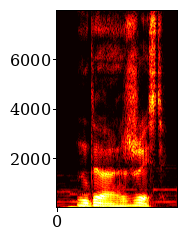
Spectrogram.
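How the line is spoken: Muttering. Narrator (Russian): пробормотал

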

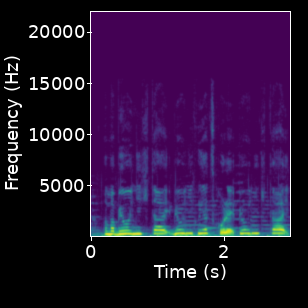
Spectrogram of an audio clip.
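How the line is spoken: Fussing child. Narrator (Japanese): って言ってまた騒ぎ始めた

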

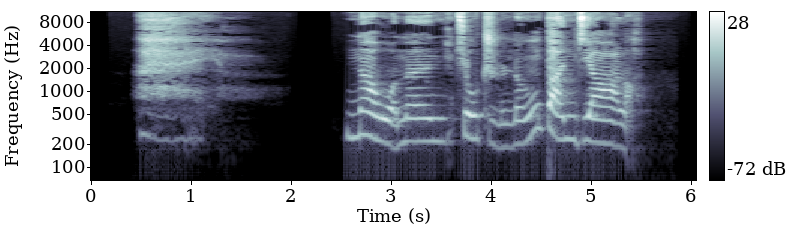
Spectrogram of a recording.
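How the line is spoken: Sighing father. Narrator (Chinese): 鼠爸爸叹了一口气

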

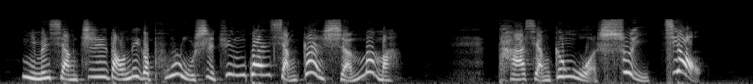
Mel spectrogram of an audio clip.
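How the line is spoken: Indignant shout. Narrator (Chinese): 他内心的愤慨再也压不下去了，他大声喊道

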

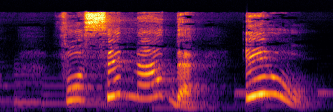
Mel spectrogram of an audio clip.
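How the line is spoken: Bellow. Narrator (Portuguese): berrou Teteco

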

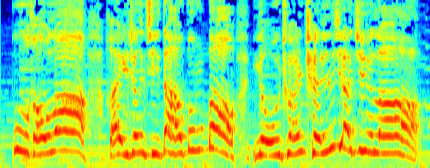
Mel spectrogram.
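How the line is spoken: Clamoring voices outside. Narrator (Chinese): 外面的人在叫叫嚷嚷

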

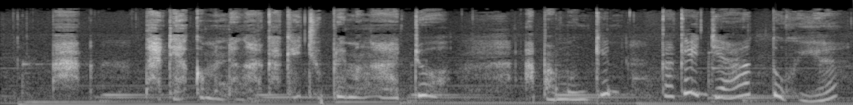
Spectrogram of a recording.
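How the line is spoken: Whisper. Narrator (Indonesian): bisik Bim Bim

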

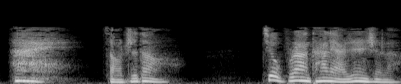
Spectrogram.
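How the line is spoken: Sighing to oneself. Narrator (Chinese): 我妹妹都不免叹气，自言自语

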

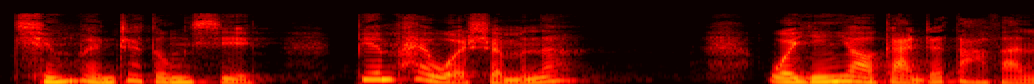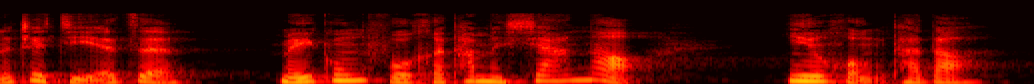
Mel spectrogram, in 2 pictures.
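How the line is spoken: Laughing. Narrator (Chinese): 笑道

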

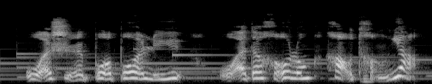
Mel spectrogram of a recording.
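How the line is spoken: Hoarse voice from outside. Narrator (Chinese): 一个沙哑的声音从门外传来

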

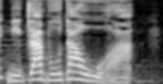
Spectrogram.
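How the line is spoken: Little bear giggling. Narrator (Chinese): 小熊咯咯笑着说

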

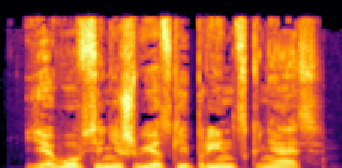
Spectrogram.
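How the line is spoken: Firm and loud. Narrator (Russian): твердо и громко произнес Давид

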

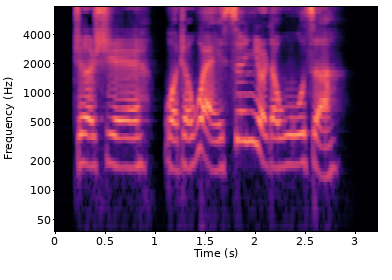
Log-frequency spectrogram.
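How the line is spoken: Smiling. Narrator (Chinese): 贾母笑…道

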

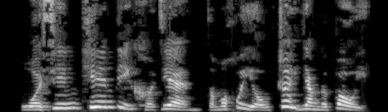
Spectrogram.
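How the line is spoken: Furious. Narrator (Chinese): 孙正吉给气坏了，怒道

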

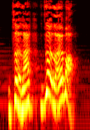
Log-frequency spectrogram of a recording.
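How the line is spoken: Shouting. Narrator (Chinese): 巴克乔喊道

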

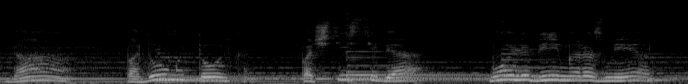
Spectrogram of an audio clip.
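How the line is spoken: Sad muttering. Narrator (Russian): грустно сказал ИА, ИА себе под нос

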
